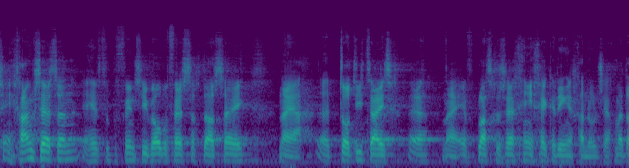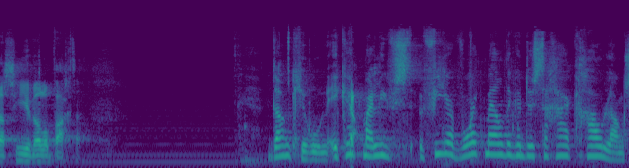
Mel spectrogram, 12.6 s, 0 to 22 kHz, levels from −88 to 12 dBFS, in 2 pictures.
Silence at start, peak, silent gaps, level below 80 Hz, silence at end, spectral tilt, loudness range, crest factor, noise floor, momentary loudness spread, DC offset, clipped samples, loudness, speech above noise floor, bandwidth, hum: 0 s; -12 dBFS; none; -76 dBFS; 0 s; -3.5 dB/octave; 5 LU; 24 dB; -70 dBFS; 8 LU; under 0.1%; under 0.1%; -36 LUFS; 33 dB; 13 kHz; 50 Hz at -70 dBFS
